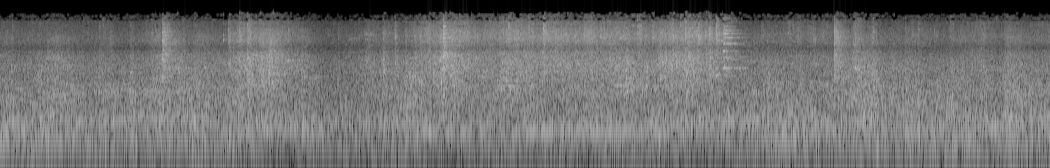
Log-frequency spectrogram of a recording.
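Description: Overhead crane with a lifting magnet running as it loads scrap metal: a steady drone and low hum from its travel and hoist drives, broken several times by grinding and clattering of scrap steel as the magnet works the pile.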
